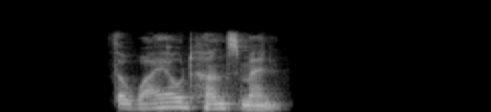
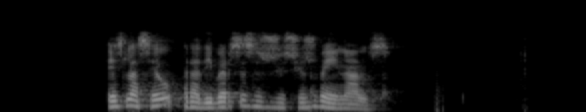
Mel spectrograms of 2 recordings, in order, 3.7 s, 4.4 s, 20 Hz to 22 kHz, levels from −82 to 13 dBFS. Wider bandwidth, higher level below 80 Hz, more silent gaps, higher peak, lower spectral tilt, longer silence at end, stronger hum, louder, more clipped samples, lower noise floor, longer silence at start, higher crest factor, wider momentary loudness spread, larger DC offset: about the same, 8.2 kHz vs 8.2 kHz; first, -60 dBFS vs -72 dBFS; neither; first, -2 dBFS vs -18 dBFS; about the same, -4 dB/octave vs -4 dB/octave; about the same, 1.6 s vs 1.5 s; neither; first, -19 LUFS vs -33 LUFS; neither; second, -86 dBFS vs under -90 dBFS; about the same, 0.85 s vs 0.8 s; about the same, 22 dB vs 18 dB; first, 12 LU vs 6 LU; neither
